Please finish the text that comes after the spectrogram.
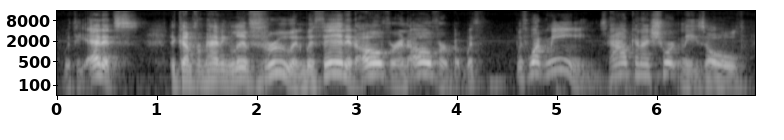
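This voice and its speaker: A man reading his own confessional poem aloud in a conversational, reflective and self-questioning manner. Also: medium pitch. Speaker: poet reading own work.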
